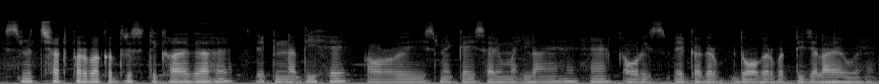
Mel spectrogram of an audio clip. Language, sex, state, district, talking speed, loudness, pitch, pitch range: Hindi, male, Bihar, Bhagalpur, 175 wpm, -31 LUFS, 120 Hz, 120-130 Hz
